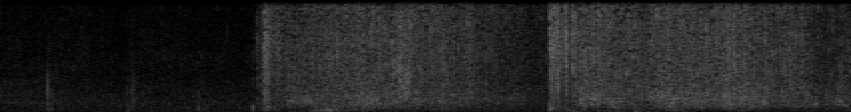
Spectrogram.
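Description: A body splashes into water.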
